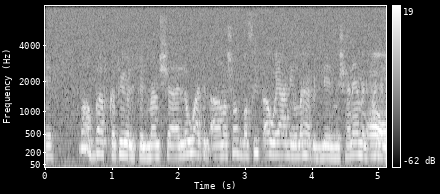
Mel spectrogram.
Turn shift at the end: Yes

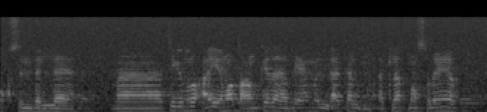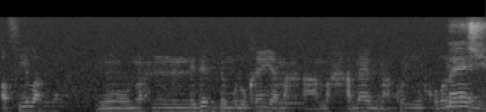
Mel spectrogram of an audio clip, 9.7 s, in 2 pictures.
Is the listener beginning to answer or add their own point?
Yes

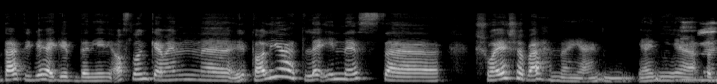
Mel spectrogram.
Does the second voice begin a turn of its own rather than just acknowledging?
No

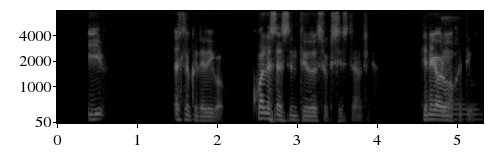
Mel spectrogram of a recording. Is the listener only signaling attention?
No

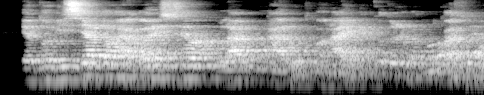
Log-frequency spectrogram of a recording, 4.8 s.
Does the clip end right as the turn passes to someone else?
No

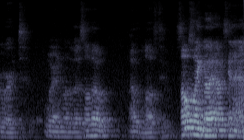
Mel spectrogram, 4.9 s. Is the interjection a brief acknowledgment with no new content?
No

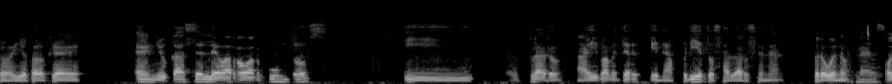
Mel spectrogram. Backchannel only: Yes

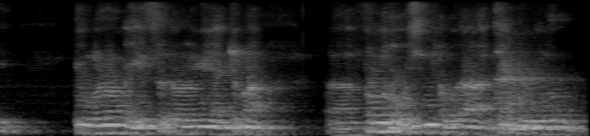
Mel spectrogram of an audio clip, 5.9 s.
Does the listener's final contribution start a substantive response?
Yes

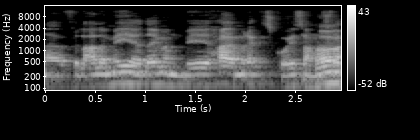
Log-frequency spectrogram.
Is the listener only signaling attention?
No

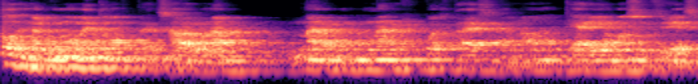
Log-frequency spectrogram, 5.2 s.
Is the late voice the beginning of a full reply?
No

